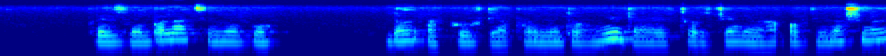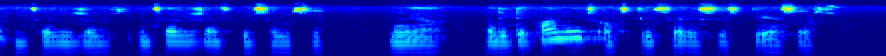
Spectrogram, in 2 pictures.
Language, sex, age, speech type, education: Nigerian Pidgin, female, 30-45, spontaneous, tertiary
